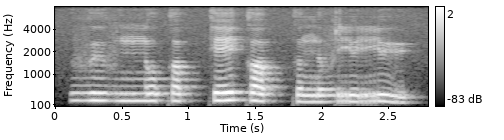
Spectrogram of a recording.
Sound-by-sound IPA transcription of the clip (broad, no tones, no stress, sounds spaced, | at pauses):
v ʉ v nː o k ʌ kː e k ʌ kː ə ŋ ɘ v r y r y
